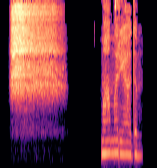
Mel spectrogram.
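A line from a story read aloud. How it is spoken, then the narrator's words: Whispering. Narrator (Russian): зашептала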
